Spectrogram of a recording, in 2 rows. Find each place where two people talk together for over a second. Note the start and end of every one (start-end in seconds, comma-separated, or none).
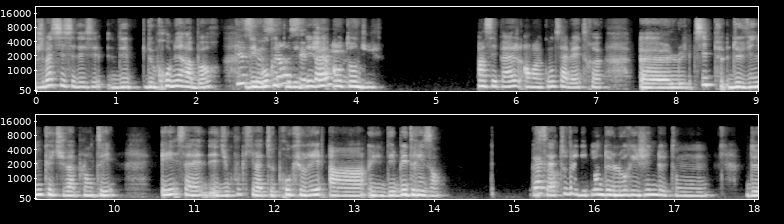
2.5-3.7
